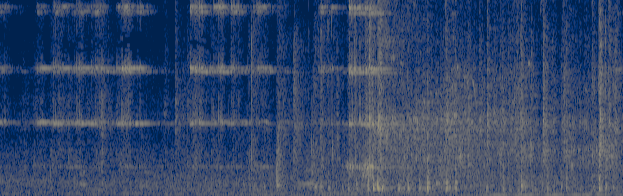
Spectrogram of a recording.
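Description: High, bell-like ringing in a quick run of short bursts, stopping a little before four seconds in, followed by a brief rustle and clatter.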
